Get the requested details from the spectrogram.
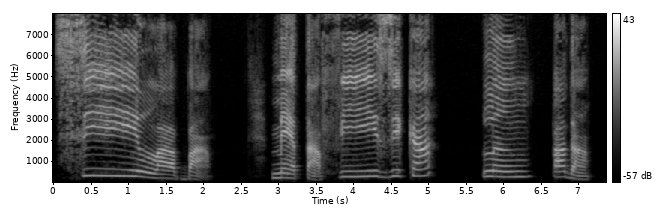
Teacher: Por fim, as proparoxítonas. A sílaba tônica é a antepenúltima sílaba da palavra.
